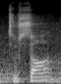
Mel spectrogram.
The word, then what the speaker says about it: Toussaint: hundreds of billions of dollars because of Pierre Toussaint.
